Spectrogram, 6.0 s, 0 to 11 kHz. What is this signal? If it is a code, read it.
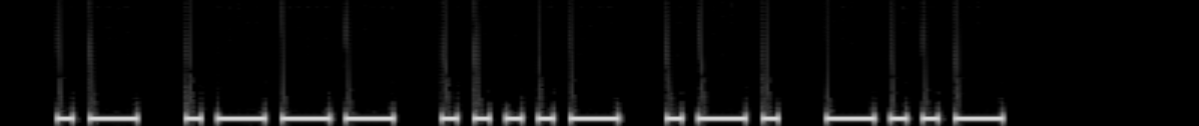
Morse code, heard as a keyed tone, about 15 wpm, 700 Hz. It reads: AJ4RX
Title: USA Callsign DE Callsign - 5 Characters - 15wpm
